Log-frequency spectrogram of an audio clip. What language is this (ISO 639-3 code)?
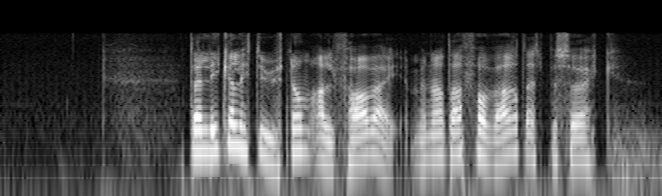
nor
